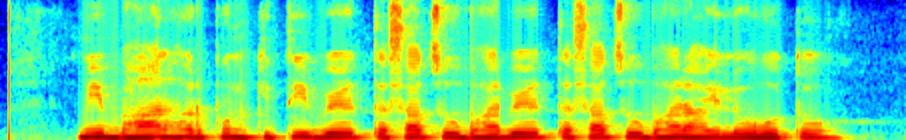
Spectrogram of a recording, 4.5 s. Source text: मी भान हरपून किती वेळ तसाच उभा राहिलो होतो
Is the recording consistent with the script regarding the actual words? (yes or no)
no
